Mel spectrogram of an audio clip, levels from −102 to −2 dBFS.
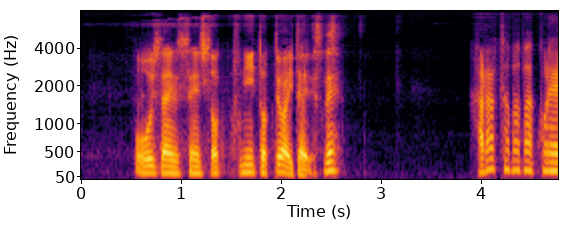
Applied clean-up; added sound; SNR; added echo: neural mask model DeepFilterNet 3.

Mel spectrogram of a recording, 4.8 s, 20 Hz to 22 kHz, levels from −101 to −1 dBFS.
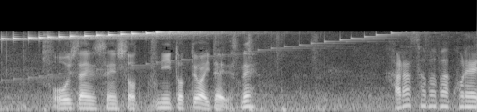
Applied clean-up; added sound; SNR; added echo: none; Wind chime / Percussion; 0 dB; none.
